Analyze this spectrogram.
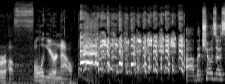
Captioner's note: high-pitched laughter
